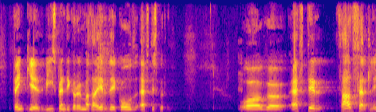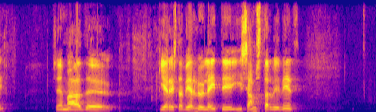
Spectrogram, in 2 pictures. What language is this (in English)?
Icelandic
